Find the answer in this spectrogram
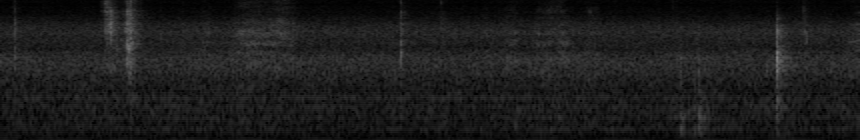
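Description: A person chewing and smacking their lips while eating by hand. There are a few short sharp smacks and clicks: a pair about a second in, one at three seconds, and a few more a little past five seconds.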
